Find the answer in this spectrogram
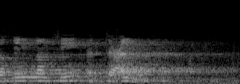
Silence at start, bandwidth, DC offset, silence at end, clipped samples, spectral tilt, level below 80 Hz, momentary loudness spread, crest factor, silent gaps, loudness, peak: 0 s; 5.8 kHz; under 0.1%; 0 s; under 0.1%; -10 dB/octave; -54 dBFS; 14 LU; 18 dB; none; -30 LUFS; -12 dBFS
